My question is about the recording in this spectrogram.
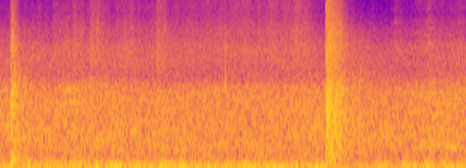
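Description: Correfoc pyrotechnics: the steady hiss of spark fountains, broken by two firecracker bangs, one just after the start and a louder one about four and a half seconds in.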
